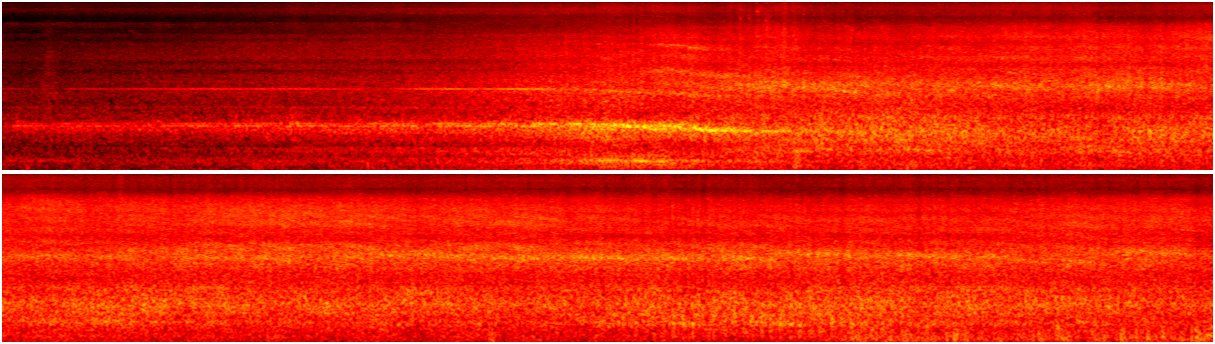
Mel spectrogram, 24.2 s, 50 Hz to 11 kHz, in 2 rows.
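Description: Express passenger train hauled by a WAG-9 electric locomotive approaching and passing at speed. The sound grows over the first six seconds, with a steady tone that drops in pitch as the locomotive goes by. Then the coaches rush past with a loud, steady rumble and wheel clatter on the rails.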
